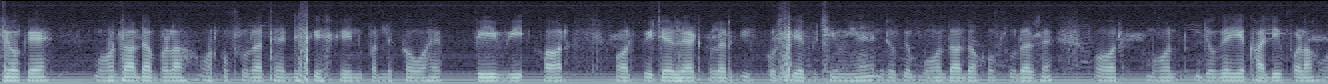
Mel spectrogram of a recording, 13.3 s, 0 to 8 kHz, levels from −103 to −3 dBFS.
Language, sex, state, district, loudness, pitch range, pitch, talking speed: Hindi, male, Uttar Pradesh, Jyotiba Phule Nagar, -30 LUFS, 120-130 Hz, 125 Hz, 170 wpm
